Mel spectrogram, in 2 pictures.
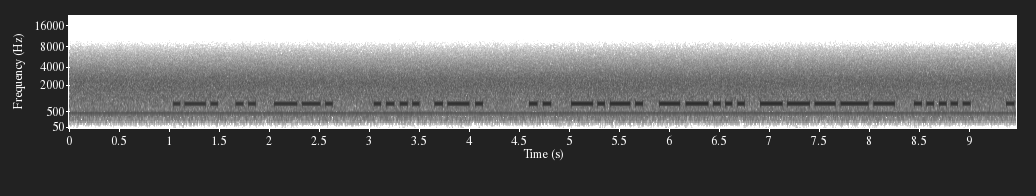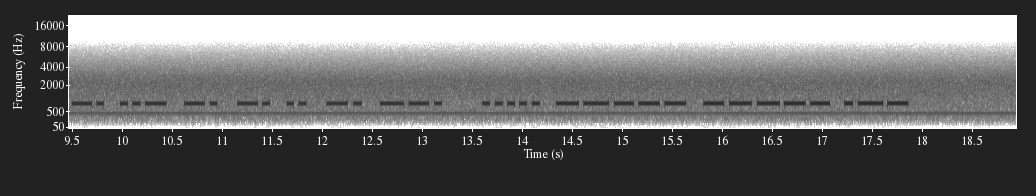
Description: Morse code, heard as a keyed tone, hand-sent with a straight key, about 19 wpm, 850 Hz, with radio static and a steady whistle near 450 Hz. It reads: RIG HR IC705 RUNNING 500W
